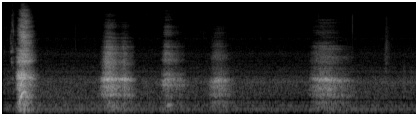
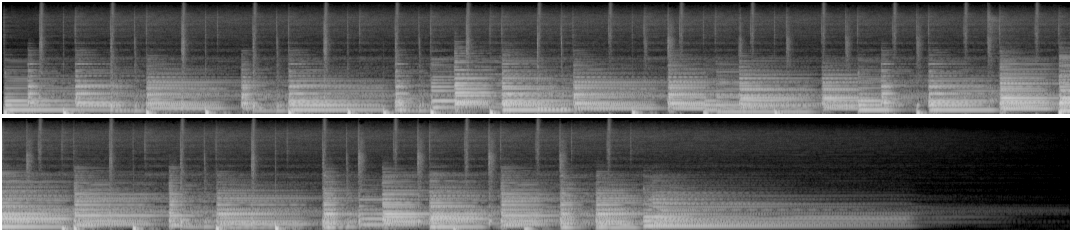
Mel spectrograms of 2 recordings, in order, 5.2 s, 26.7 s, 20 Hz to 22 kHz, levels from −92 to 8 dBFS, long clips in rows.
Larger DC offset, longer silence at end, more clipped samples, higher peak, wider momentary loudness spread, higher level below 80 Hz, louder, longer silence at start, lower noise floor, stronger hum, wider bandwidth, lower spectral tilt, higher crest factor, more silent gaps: neither; second, 0.35 s vs 2.05 s; neither; second, -10 dBFS vs -2 dBFS; first, 27 LU vs 11 LU; second, -84 dBFS vs -30 dBFS; second, -35 LUFS vs -20 LUFS; about the same, 0.1 s vs 0 s; second, -61 dBFS vs -67 dBFS; neither; about the same, 19 kHz vs over 20 kHz; second, -1 dB/octave vs -6.5 dB/octave; first, 28 dB vs 18 dB; neither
